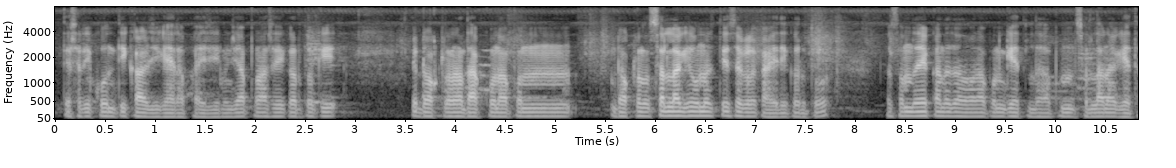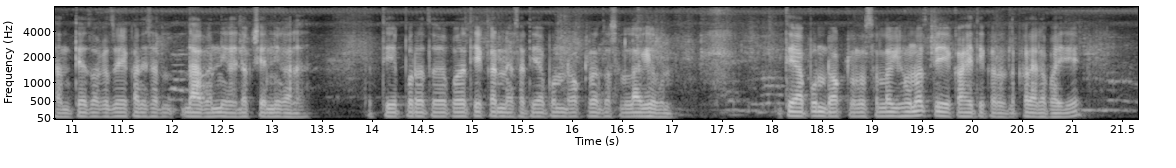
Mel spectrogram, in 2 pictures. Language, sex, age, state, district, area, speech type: Marathi, male, 30-45, Maharashtra, Beed, rural, spontaneous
